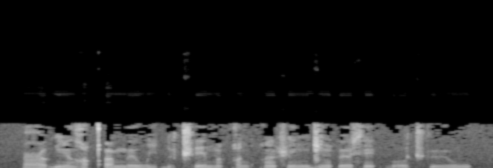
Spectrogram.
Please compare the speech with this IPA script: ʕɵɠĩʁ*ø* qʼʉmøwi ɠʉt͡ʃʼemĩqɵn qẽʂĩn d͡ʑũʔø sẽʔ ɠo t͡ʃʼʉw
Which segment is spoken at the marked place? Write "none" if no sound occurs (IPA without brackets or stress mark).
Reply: ɵ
